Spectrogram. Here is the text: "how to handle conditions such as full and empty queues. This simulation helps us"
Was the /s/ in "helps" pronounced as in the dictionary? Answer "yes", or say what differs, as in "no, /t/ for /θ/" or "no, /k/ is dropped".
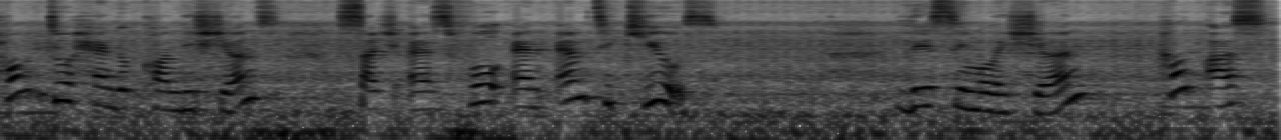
no, /s/ is dropped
